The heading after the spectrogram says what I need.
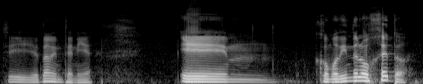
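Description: Man, mid-pitched voice, teasing banter, casual podcast chat. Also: animated, a little slow, a little mellow, smooth. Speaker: podcast co-host.

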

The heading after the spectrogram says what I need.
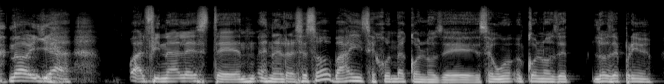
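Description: Lively Mexican man telling a story. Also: mid-range voice, measured pace. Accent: Mexican Spanish. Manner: animated storyteller, acts out quoted voices, laughs often. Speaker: podcast co-host. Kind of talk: casual storytelling chat.

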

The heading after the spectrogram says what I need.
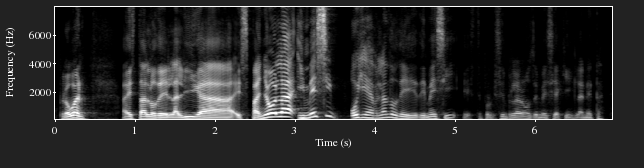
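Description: Mexican dude talking soccer, voice swings up and down a lot, asks stuff, agrees a lot. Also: male voice, mid-range voice, a little fast. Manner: lively, questioning, agreeable. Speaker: sports podcast co-host. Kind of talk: casual football chat.

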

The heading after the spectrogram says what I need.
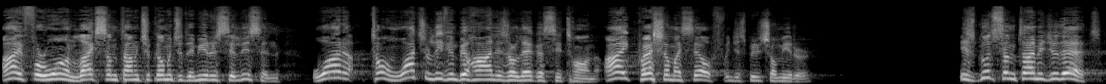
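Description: High-voiced guest preacher, hall reverb. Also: male voice, lively intonation, a little fast, fairly bright tone. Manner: urgent, repeats "listen" to drive points home. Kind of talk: sermon. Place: church sanctuary. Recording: long church hall reverb.

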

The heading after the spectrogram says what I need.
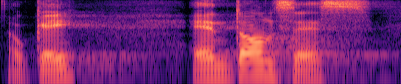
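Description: A man with a Mexican accent at an ordinary middle pitch gives a relaxed, chatty Bible reflection. He tells the story with lively asides and frequent fillers. His voice carries a long reverb tail, as if recorded in a large hall. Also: very slow.

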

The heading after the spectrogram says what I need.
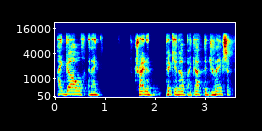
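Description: A man co-hosting a casual chat podcast, telling stories in an animated way and acting out his own confusion. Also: fairly high pitch, normal speed. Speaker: podcast co-host.

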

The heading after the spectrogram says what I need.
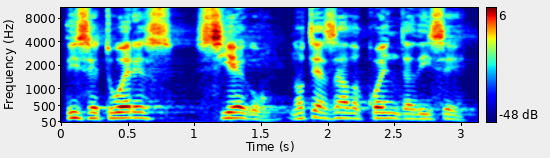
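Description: A man preaching a sermon, shifting between quiet questions to the congregation and loud, fervent retellings of scripture. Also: steady tone, unhurried. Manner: rising to loud, high fervor when retelling scripture. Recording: long reverb of a large hall.

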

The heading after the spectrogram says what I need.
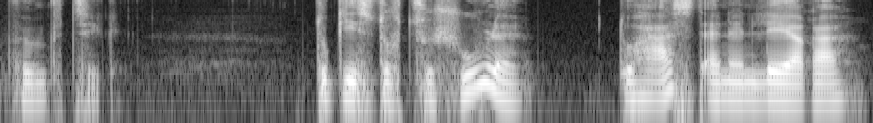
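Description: Woman voicing a middle-aged man, disapproving, questioning, low voice, dry sound. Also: measured pace, a bit bright, dry recording. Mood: stern.

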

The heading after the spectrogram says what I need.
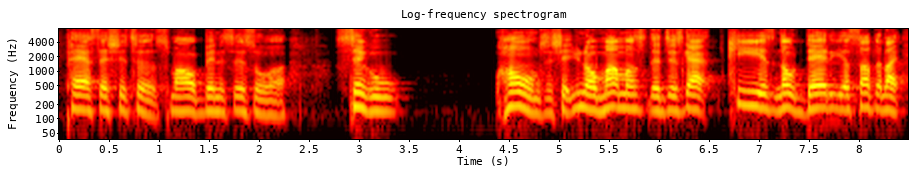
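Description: A man's voice: on the high side, steady tone, a little slow. Laid-back joking podcast host man. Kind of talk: casual podcast chat.

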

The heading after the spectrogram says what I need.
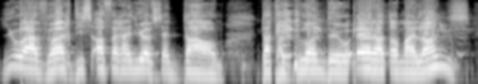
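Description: A man's voice: fairly high pitch, a little slow, a little mellow, pitched above the performer's own voice, close to an everyday voice. Man putting on a bossy fake-French investor. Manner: put-on French accent, pompous and bossy. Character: bossy French male investor making a deal. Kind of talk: comic podcast role-play.

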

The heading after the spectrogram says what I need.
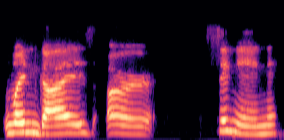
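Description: A woman's voice: on the high side, steady tone, clean tone, dry recording. A young woman co-hosting a casual chat podcast, giggly and chatty, often drawing her words out. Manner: giggly, chatty, drawn-out phrasing. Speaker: podcast co-host. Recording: dry, dull lo-fi sound.

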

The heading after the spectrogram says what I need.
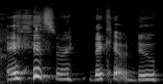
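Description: A young woman hosting a podcast, chatting casually, swearing and laughing a lot. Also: on the high side. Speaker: podcast host. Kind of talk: casual chat.

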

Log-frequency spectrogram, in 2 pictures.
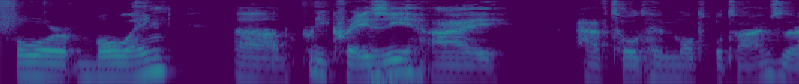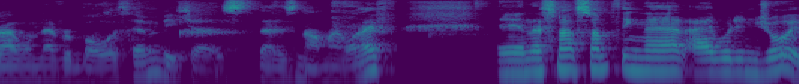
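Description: A Kansas man in his twenties hosts a casual podcast chat in a mid-range voice that's bright and forceful. He keeps it loose and conversational, using lots of fillers.

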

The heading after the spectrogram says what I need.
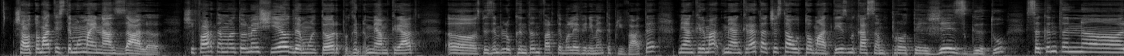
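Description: A woman voice actor and singer, chatting and coaching, who demonstrates voices as she explains. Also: a little high. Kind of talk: casual chat, voice coaching.

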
